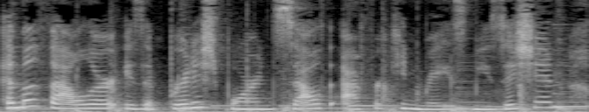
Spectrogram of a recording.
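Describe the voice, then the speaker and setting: Woman, podcast host, upbeat, effusive, high voice. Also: expressive, normal speed, gravelly, loud music behind the voice. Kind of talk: podcast interview.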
